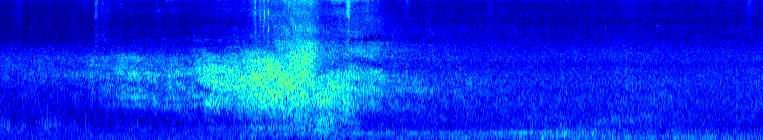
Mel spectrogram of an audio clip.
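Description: A vehicle passing by: a rushing noise swells to a peak about six seconds in and then fades, over a steady low hum.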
